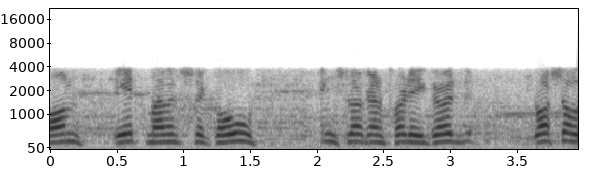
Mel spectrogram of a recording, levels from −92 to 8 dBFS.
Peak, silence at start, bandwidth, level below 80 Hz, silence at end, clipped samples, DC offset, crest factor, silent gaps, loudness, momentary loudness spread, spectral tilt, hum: -2 dBFS; 0 s; 4 kHz; -52 dBFS; 0 s; under 0.1%; under 0.1%; 16 dB; none; -18 LUFS; 15 LU; -9 dB/octave; none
